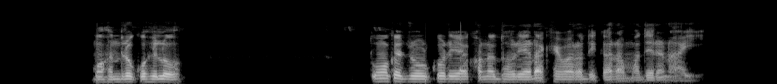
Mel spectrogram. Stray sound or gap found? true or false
false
